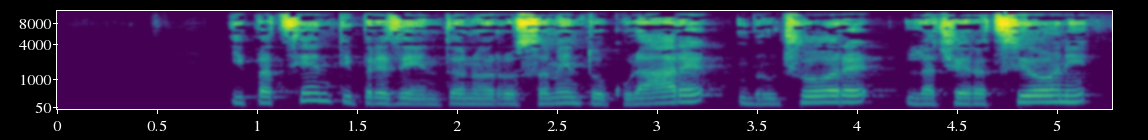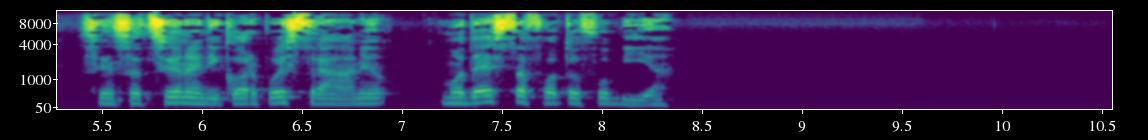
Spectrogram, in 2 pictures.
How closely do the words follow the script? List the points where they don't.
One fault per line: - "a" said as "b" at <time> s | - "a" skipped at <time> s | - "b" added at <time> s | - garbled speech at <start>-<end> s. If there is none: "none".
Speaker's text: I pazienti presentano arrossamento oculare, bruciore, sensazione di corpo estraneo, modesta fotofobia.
- "lacerazioni" added at 4.2 s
